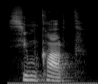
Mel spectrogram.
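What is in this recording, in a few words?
"sim-kart", Azerbaijani; Orfoqrafiya Lüğəti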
